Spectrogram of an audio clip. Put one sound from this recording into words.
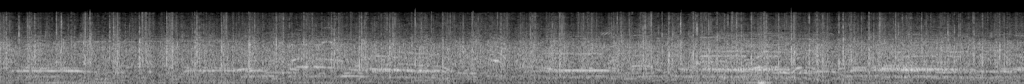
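A large crowd claps steadily outdoors.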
